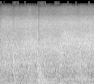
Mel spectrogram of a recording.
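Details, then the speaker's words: After installing a new water heater and refilling the tank, sink tap open: steady hiss of rushing air with sputtering as trapped air bleeds out of the pipes. "After you fill up the tank, go to the sink, turn on the water so we can get the air out of the pipe, the air out of the pipe. After a while, you're gonna hear some air coming out."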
